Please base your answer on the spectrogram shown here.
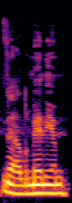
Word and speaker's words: aluminium: used this aluminum plumenia aluminium that's a british way to say it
